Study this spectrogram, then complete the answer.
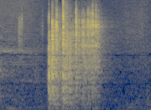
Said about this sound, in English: Now throw the dice.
